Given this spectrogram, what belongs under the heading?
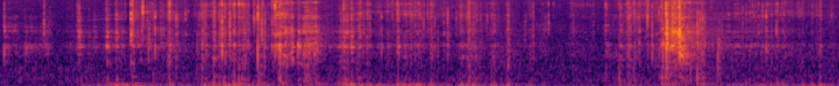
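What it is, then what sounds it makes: Dry soap bar being shaved. A black utility-knife blade scrapes and shaves strips off the top of a dry, solid, rounded-rectangular white soap bar with dark speckles, about palm-sized and held in one hand. The result is a series of dry, crunchy, scratchy rasps with a bright edge, ending in a sharper, louder scrape near the end.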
